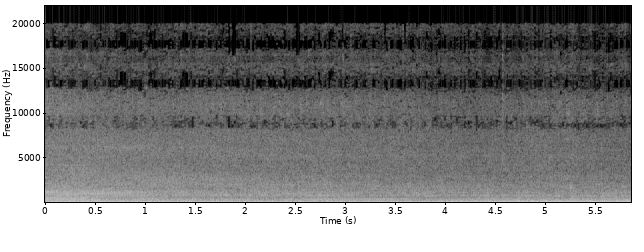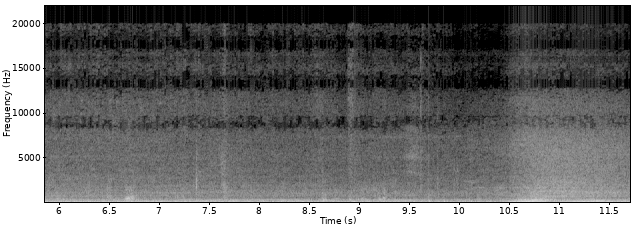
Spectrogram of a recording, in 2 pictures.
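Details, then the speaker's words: 2013 Ram 1500 at 75,000 miles, idling with hood up right after a Volant Powercore cold-air intake install; deep, even engine rumble and steady drone, no knocks or hiss, sounding about normal and adding little interior noise. "Sounds about normal, so doesn't really add much interior sound to the truck if you're worried about that."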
